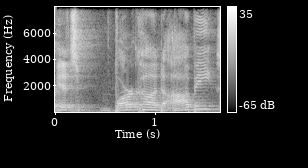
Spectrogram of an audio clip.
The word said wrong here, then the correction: Abdi: Barkhad, you got right, but it's Abdi. – Abdi.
